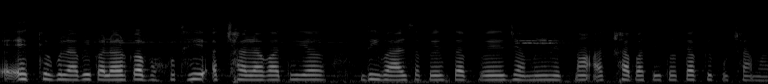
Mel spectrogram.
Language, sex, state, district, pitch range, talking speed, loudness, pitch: Hindi, female, Uttar Pradesh, Varanasi, 210-220 Hz, 150 wpm, -43 LUFS, 215 Hz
